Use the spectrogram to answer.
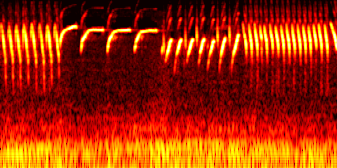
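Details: Canary song used to stimulate lazy canaries into singing: rapid high trilled notes, then a series of slurred descending whistles, then steep rising chips, ending in a fast buzzy trill; faint low hum underneath.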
